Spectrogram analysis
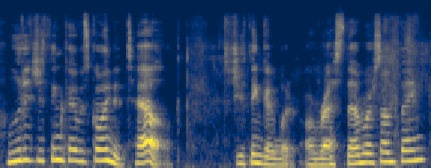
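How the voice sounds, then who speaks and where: A woman's voice: medium pitch, expressive, brisk, a little mellow, natural voice. A woman reading the part of an easygoing, teasing husband in an audiobook novel, with a laid-back manner. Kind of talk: audiobook character dialogue.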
